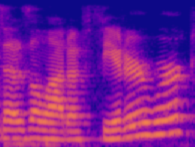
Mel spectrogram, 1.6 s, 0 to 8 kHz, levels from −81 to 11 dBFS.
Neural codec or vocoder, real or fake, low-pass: none; real; 7.2 kHz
